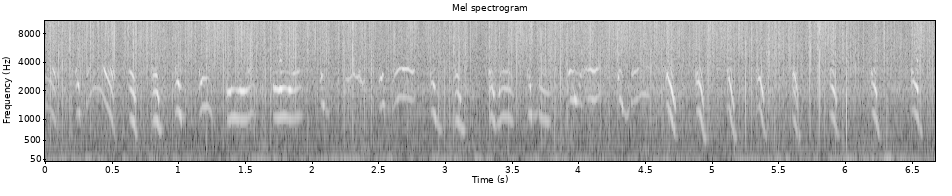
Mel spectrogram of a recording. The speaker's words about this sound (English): The tiny wood or barn owl chuckles all through the early night.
